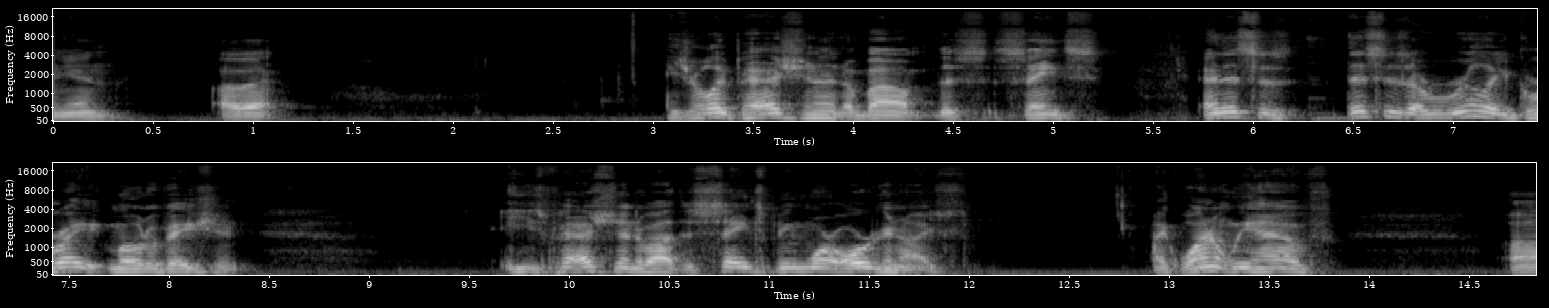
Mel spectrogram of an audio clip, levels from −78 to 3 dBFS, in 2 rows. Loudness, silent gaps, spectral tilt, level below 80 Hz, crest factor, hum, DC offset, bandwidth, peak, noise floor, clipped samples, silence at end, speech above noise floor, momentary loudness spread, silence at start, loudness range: -24 LUFS; none; -6 dB/octave; -58 dBFS; 20 dB; none; under 0.1%; 19.5 kHz; -6 dBFS; -58 dBFS; under 0.1%; 0 s; 34 dB; 12 LU; 0 s; 4 LU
